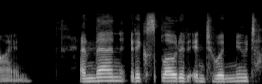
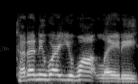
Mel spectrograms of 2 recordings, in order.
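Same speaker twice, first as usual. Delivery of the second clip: loud, weird, hawking carnival barker patter; 4 semitones higher, 6 dB louder than usual. A carnival barker calls out to a lady customer, weird carnival barker voice. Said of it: "when I do a weird voice, it's the carnival barker".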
